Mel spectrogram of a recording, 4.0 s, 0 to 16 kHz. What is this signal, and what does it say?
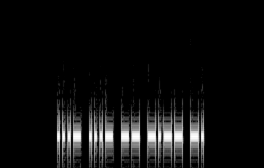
Morse code, heard as a keyed tone, about 28 wpm, 700 Hz. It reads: VVMYN
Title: Code Groups - 5 Letters - 30wpm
